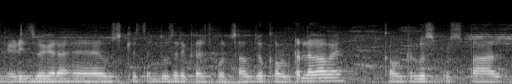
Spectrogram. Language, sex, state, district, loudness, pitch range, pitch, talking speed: Hindi, male, Gujarat, Gandhinagar, -16 LUFS, 125-130 Hz, 130 Hz, 175 wpm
